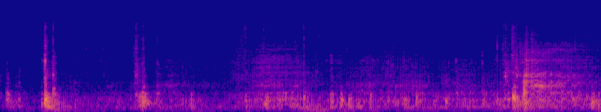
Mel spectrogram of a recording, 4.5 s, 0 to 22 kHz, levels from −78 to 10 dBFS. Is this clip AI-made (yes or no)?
yes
